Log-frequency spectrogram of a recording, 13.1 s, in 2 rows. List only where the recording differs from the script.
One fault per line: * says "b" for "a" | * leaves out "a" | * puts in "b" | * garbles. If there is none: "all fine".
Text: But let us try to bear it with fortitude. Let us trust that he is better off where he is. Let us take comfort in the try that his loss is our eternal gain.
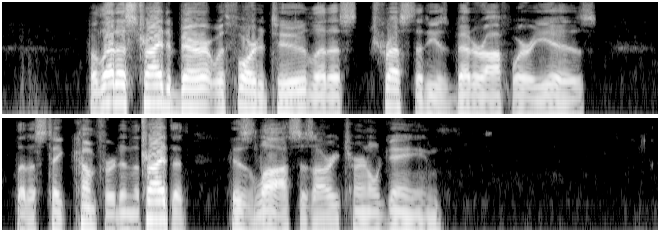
all fine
